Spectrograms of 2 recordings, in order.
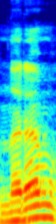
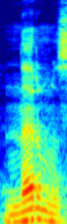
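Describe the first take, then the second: First: A short vowel separates the final two consonants. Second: The final two consonants join with no vowel. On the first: The speaker calls it wrong. "नरम गलत" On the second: The speaker calls it right. "नर्म सही"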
